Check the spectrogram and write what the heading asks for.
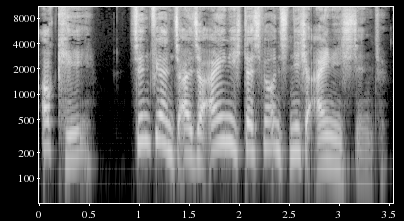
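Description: A man voicing a spunky, restless young girl racer in a storybook reading, with a high, cheeky voice. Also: sing-song, moderate pace, darkish tone, no echo, studio quality, heavily acted. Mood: teasing.

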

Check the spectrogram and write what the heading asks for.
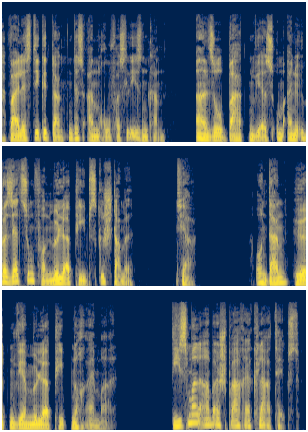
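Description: A man narrating a children's audiobook in a lively, expressive way. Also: fairly low pitch, gravelly, no room sound, studio quality.

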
